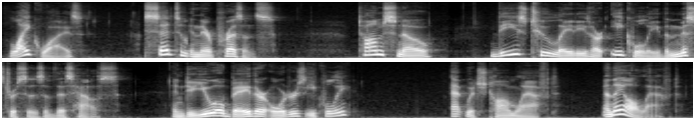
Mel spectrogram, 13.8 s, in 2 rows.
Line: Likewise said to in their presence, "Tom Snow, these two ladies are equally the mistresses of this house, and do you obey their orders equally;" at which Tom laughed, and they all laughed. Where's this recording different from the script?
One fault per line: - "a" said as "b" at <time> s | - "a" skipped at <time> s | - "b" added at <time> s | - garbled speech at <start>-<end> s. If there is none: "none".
none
